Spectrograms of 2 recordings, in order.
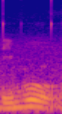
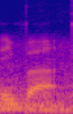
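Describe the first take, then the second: First: The word ends with a 'u' vowel. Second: The word ends with an 'a' vowel. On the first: It is read following the written waw. The speaker calls it wrong. "kalau seandainya kita membaca membaca dengan ada waw, berarti kan kita baca dengan ribu" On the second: It is read the way the Quraysh pronounced it. The speaker calls it right. "tapi bacaannya tetap dibaca dengan uh, riba"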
